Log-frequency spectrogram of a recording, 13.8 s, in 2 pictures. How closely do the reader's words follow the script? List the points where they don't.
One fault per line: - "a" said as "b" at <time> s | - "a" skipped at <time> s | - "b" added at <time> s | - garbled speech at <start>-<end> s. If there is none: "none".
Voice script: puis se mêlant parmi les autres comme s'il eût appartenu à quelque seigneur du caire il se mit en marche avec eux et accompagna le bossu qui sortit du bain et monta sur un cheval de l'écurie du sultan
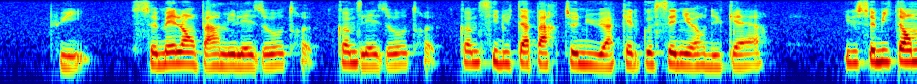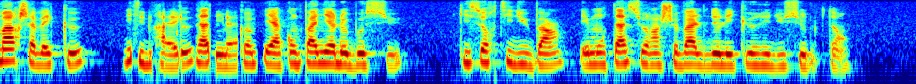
- "les autres comme" added at 2.7 s
- garbled speech at 7.8-8.8 s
